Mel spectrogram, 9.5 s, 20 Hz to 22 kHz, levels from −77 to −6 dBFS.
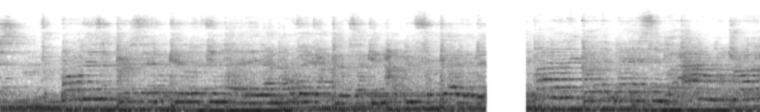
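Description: At 6.08 s the sound cuts out abruptly in mid-flow, leaving about half a second of silence (503 ms) before resuming at 6.59 s. This playback stall is most likely the player running short of buffered data, or its output thread being blocked, until it recovered.

From 6.59 s to the end, everything runs quick and sits higher, about one and a half semitones up. This is catch-up at higher speed: the player resamples its backlog at 1.1 times normal rate to recover the time lost in the stall, raising speed and pitch together.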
